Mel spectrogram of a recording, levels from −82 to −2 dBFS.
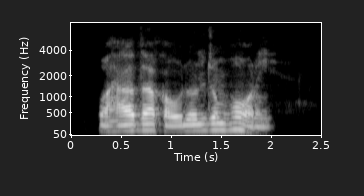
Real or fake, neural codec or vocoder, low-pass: fake; codec, 16 kHz, 4 kbps, X-Codec, WavLM features, trained on Multilingual LibriSpeech; 7.2 kHz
